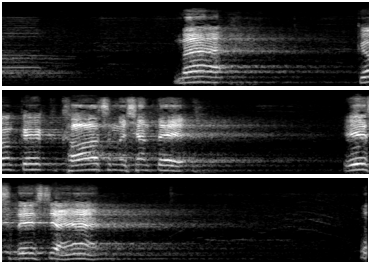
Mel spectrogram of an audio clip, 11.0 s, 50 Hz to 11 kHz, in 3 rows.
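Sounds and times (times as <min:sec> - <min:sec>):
hall echo of man's speech: 0:00.0 - 0:00.9, 0:01.7 - 0:09.8.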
